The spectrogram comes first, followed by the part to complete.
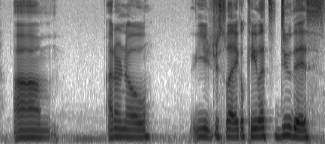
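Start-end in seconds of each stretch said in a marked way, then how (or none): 3.2-4.4 mock encouraging, cheering tone. Showing how someone might rally others: imitating an encouraging rally. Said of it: "with, like, an encouragement".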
